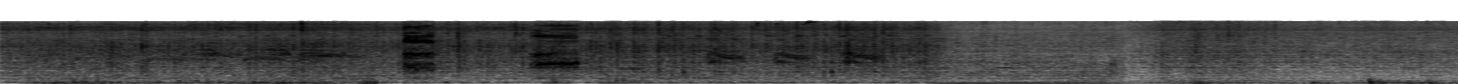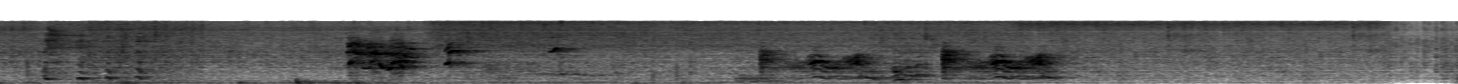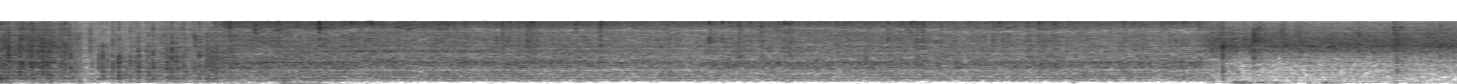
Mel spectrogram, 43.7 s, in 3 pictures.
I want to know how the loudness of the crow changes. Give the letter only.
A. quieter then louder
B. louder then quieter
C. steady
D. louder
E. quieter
B.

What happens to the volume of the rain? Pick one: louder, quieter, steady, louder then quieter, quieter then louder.
quieter.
